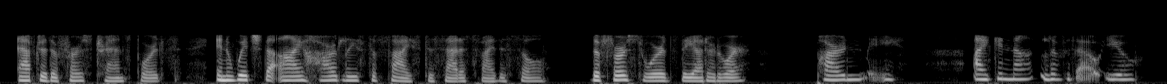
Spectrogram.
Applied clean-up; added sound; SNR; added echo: none; none; none; none.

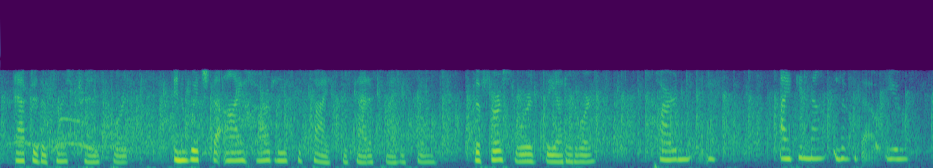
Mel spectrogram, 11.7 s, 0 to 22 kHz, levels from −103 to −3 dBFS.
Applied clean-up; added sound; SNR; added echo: none; Applause; 6 dB; none.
